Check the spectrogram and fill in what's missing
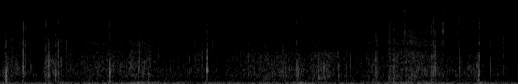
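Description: Long painted fingernails scratch and ruffle the rows of small silver metal sequins sewn onto the fabric of a large decorative pillow. The result is a steady, dense, crinkly scratching with sharp, bright clicks and ticks scattered throughout, over a faint low rumble.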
